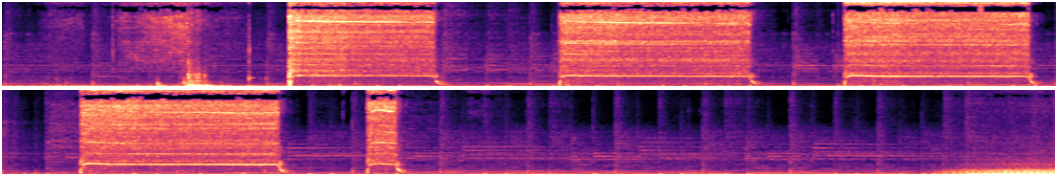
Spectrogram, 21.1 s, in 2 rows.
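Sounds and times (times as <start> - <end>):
power ratchet whining: 0.4 - 4.8, 5.5 - 7.7, 8.3 - 14.8.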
